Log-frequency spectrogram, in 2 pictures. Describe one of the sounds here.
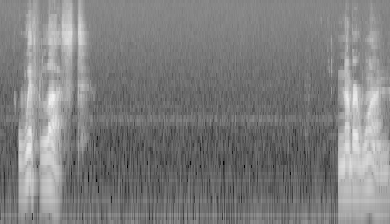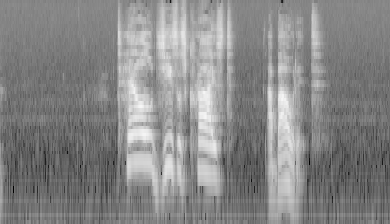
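A man speaks in short bursts close to a microphone, with pauses between them.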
